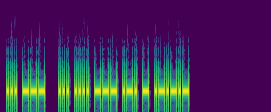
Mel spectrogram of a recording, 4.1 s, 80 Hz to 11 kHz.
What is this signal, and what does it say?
Morse code, heard as a keyed tone, about 40 wpm, 700 Hz. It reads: SO SHORT.
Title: Sentences from Top 500 Words 40wpm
